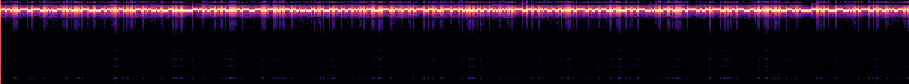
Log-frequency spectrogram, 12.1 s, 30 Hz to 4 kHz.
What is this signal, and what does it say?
RTTY, about 45.45 baud. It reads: RTTY JOURNAL, ALSO PUBLISHED THE FIRST LISTING OF STATIONS, MOSTLY
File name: fsk170 / teletype-RTTY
